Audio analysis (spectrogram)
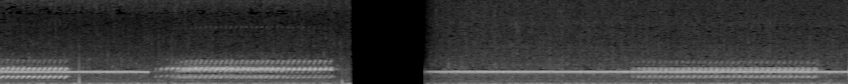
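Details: Grey tree frog at a pond shared with common toads: pulsed, buzzy trills of about a second, paired low and high tones, set against a steady unbroken whistle-like tone and a low background hum.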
